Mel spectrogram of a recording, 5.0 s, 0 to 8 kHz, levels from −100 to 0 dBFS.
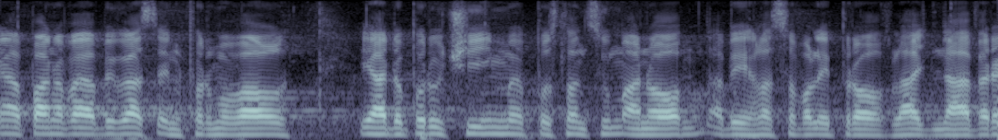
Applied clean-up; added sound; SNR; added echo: none; none; none; none.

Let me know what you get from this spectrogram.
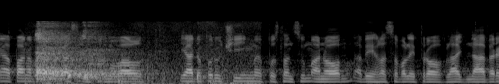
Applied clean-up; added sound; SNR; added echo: none; Cough; -1 dB; none.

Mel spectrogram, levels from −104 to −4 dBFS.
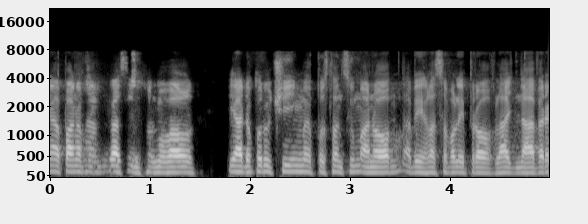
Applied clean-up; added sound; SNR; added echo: neural mask model Resemble Enhance denoiser.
